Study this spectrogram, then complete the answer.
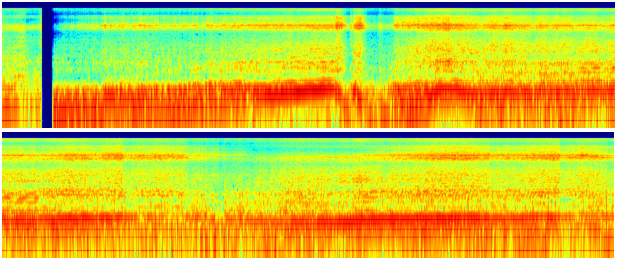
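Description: Tyres rumble over a dirt track.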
